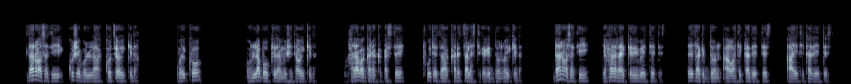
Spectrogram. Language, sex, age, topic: Gamo, male, 18-24, agriculture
